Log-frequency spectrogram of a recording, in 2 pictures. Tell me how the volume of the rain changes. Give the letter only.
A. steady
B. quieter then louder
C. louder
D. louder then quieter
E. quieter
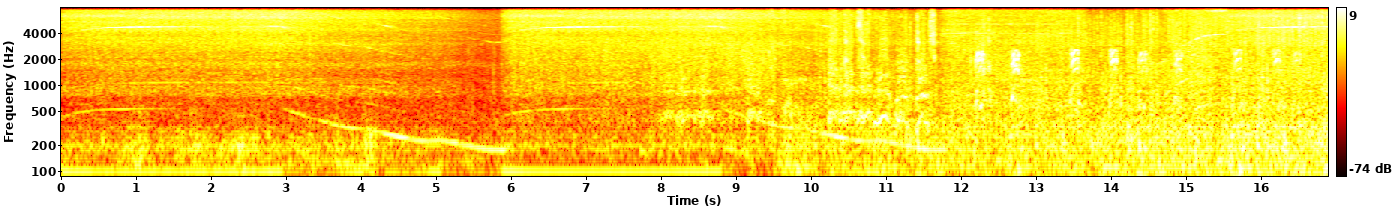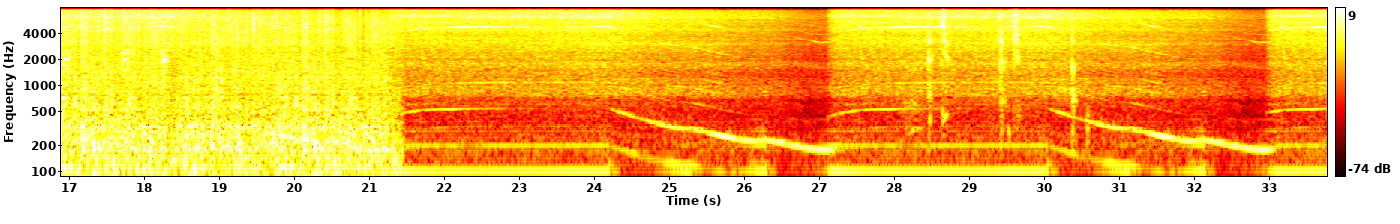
C.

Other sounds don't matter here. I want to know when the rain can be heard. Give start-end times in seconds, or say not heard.
0.0-21.5.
